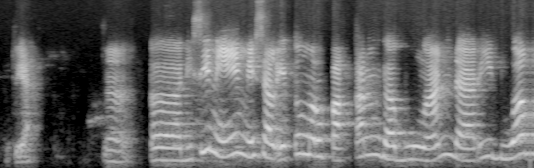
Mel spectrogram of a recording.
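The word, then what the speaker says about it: micelle: dengan lipase pankreas itu hasilnya adalah Michelle yang tulisannya micale ini ini kalau Bacanya adalah Michelle nah diameter misal ini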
